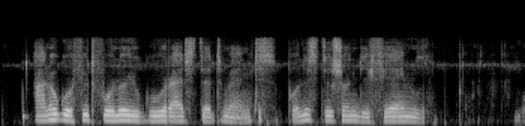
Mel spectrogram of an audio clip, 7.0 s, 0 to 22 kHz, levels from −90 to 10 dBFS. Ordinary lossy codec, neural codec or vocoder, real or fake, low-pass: none; codec, 16 kHz, 4.8 kbps, FACodec; fake; 7.2 kHz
